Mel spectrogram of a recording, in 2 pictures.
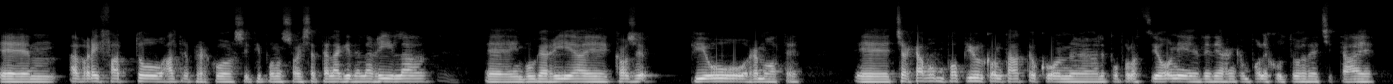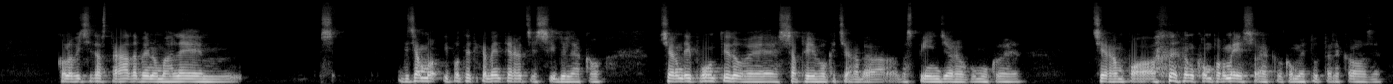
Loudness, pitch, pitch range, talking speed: -19 LUFS, 130 Hz, 125-135 Hz, 160 wpm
